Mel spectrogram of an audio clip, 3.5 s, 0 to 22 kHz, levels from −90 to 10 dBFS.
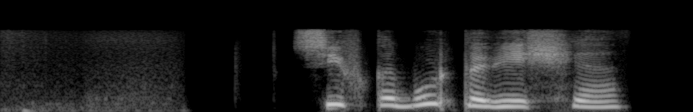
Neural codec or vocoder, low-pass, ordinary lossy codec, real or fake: codec, 16 kHz, 0.5 kbps, X-Codec, HuBERT features, trained on balanced general audio; 7.2 kHz; none; fake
